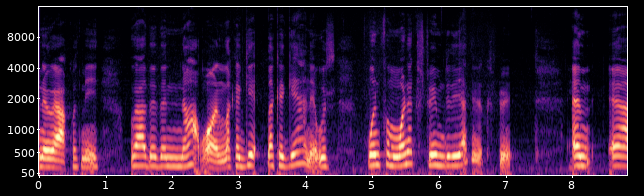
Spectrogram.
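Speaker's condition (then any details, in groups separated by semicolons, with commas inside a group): Cerebral palsy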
